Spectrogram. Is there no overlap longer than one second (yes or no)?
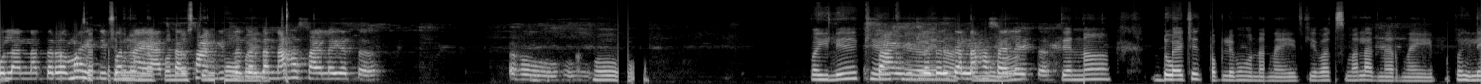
no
